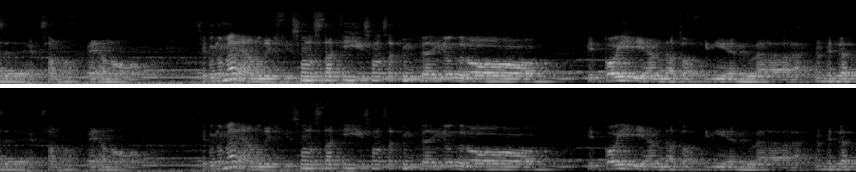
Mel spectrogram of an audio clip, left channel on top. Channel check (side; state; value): right; quieter; 7.9 dB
